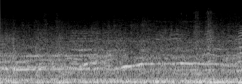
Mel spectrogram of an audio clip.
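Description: Arrow mine train coaster running along its track close by, a heavy low rumble of the cars and wheels. A high, drawn-out squeal that wavers and rises in pitch about a second in is held over the rumble.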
